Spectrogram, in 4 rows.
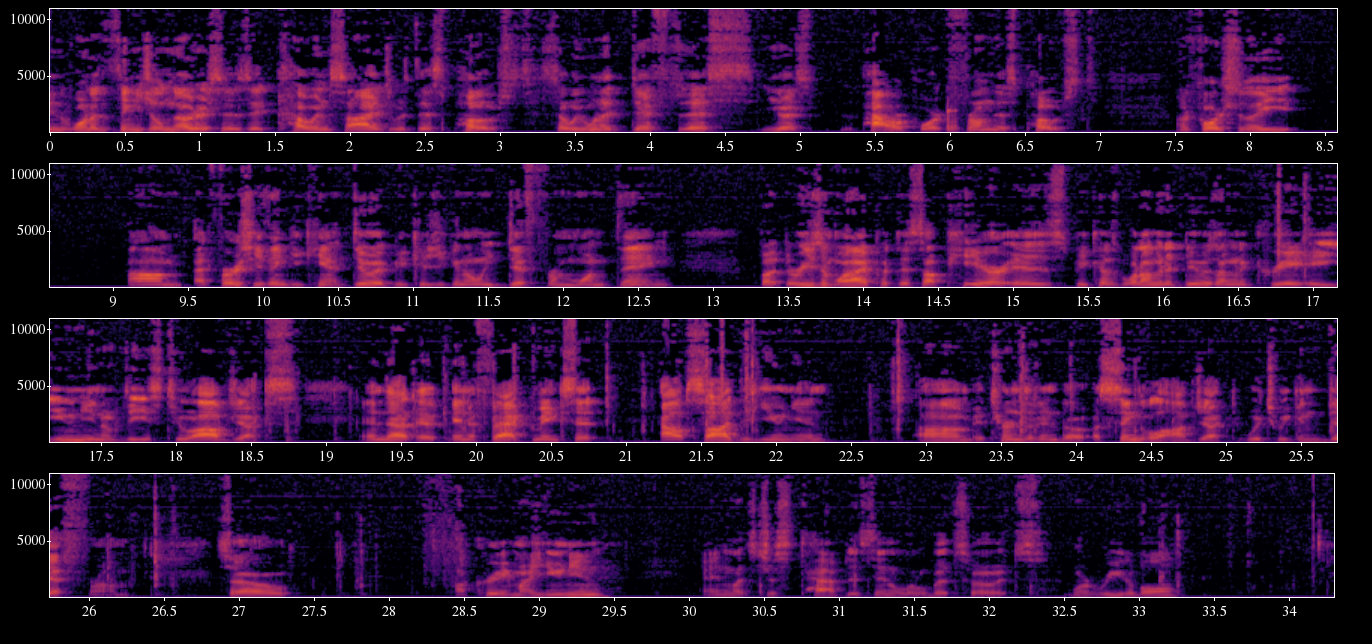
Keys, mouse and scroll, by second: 0.1 click, 2.9 click, 7.1 click, 9.5-10.8 drag, 13.6 click, 16.1 click, 16.9 space, 17.3 click, 18.2 Left, 19.2-24.2 typing, 24.7 shift+Down, 26.1 Up, 26.4 Return, 27.6 shift+], 30.2 click, 31.1 Tab, 31.7 click, 32.1-33.1 drag, 33.1 Tab, 33.6 click.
